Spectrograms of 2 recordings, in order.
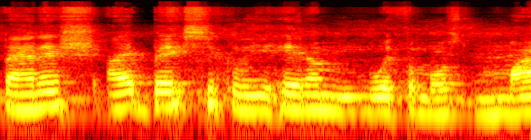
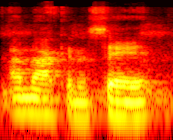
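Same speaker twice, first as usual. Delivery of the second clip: ordinary talk, nothing marked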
